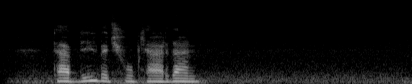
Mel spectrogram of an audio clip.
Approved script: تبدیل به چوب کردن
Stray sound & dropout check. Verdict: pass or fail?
pass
